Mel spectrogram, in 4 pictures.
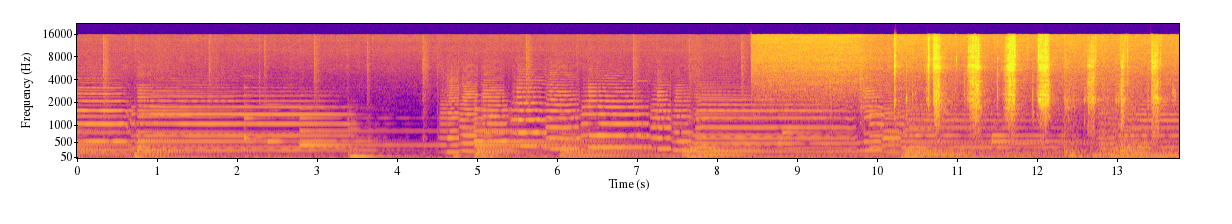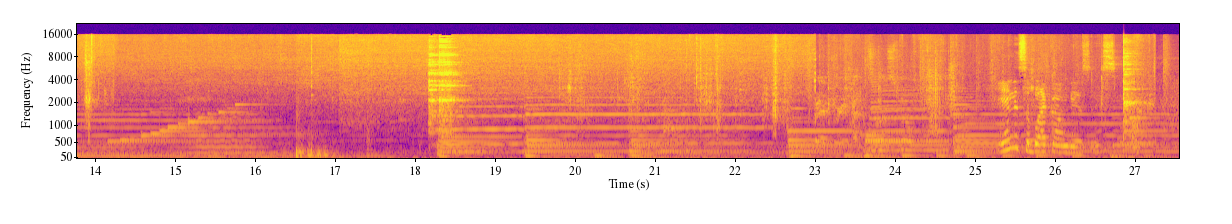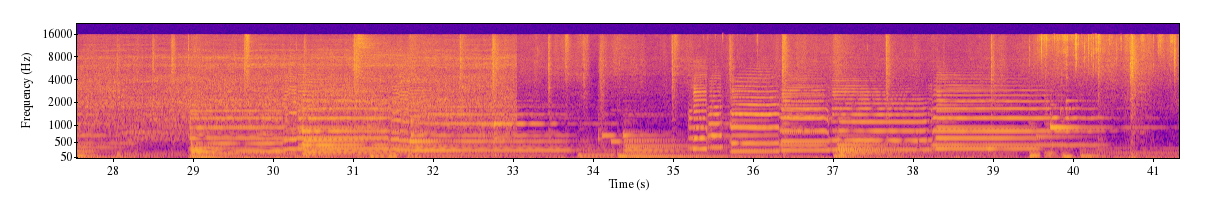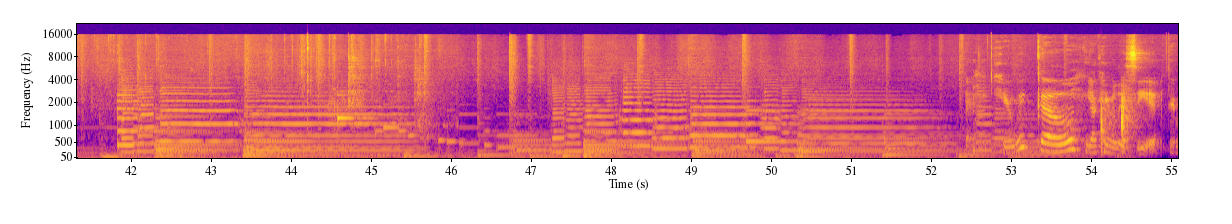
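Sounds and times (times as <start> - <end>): background music: 0.0 - 54.8
spice grinder clicking: 10.2 - 14.1.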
